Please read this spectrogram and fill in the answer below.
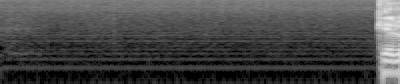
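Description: Faint steady electrical hum from the microphone and sound system during a pause. A man's voice through the microphone starts again just before the end.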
